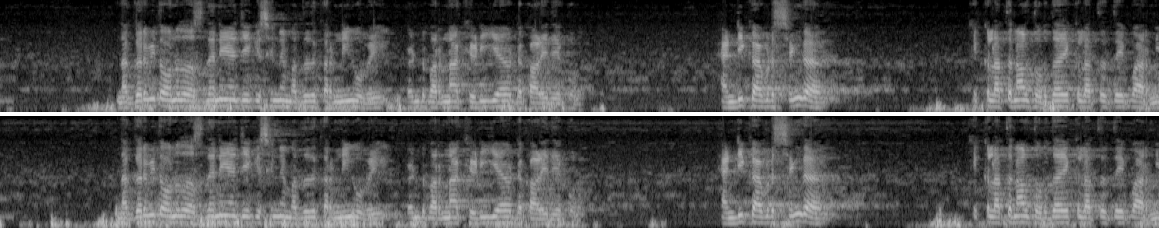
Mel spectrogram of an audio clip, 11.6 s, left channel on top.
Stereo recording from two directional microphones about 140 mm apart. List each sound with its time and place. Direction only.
1.2 s a man's voice: 5° left (ahead or behind)
7.2 s a man's voice: 5° left (ahead or behind)
9.7 s a man's voice: 10° left (ahead or behind)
